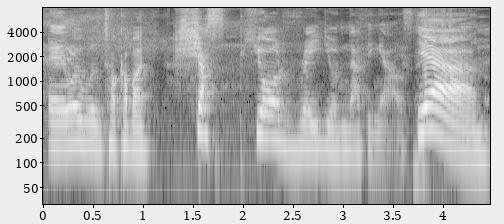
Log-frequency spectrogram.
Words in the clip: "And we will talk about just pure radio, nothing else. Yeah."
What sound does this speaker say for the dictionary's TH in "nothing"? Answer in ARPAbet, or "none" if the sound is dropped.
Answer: TH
